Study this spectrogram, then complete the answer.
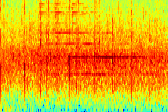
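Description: A debate audience at a drug legalization debate breaks into sustained applause, dense, even clapping that fills the whole stretch without a break.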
